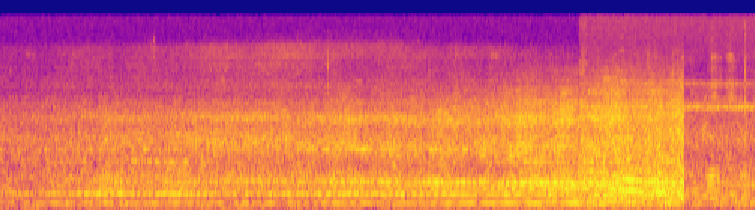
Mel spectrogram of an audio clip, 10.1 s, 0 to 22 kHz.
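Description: Propeller engines of a formation of Extra 330LX aerobatic aircraft droning overhead. The sound grows louder, dips in pitch around eight to nine seconds in as the aircraft pass, then cuts off suddenly just before the end.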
